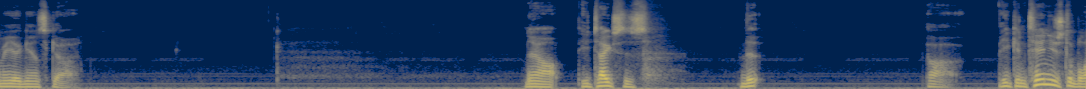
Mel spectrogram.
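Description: An older man speaks calmly and close by, in short phrases with pauses.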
